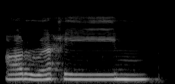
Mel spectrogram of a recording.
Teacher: میم کے اندر غنہ تو ہے مگر اس میں ہمس نہیں ہے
